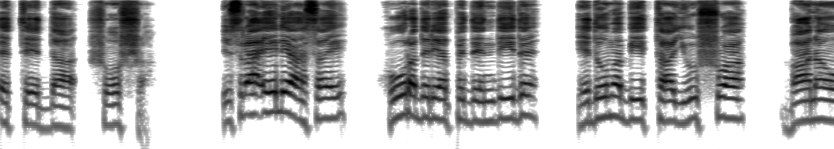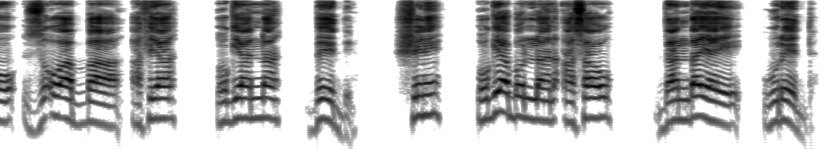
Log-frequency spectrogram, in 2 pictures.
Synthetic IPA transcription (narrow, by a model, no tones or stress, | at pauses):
ɛt̪ːe̞ːd̪ːaːʃo̞ːʃːɐ̰ | ʔɪsɾaːʔe̞ːlɪjaːsɐj | hoːɾɐd̪ɛɾɪjaːpːɛd̪ɛnd̪iːd̪ɛ | ɛd̪o̞ːmɐbiːt̪ːaːjuːʃːʊwaː | baːnɐwzɔʔɔɐbːaːɐfɪjaː | ɔɡɪjaːnːɐ | be̞ːd̪ːɪ̰n | ʃɪn | ɔɡɪjaːbɔlːɐnɐsɐw | d̪ɐnd̪ɐjɐj | wʊɾe̞ːd̪ːɐ̥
